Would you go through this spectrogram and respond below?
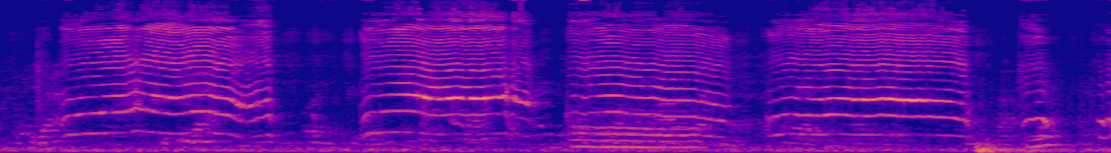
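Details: Four loud, sustained infant wails with steady pitch, separated by brief breaths, then a short catch of breath, as the baby has a first chiropractic adjustment; infant cry.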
